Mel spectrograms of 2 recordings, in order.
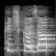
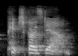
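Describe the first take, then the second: First: High, loud, rising on "up"; pitch going up. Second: Low, soft fall on "down"; pitch going down. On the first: Coach demonstrates the first option's tune, pitch up. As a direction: send "up" high like a question. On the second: Coach demonstrates the second option's tune, pitch down. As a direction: sink to the bottom on "down". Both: Shown as a demonstration.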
